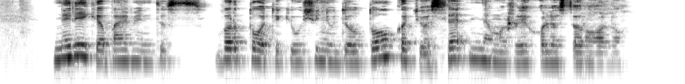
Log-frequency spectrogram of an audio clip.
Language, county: Lithuanian, Alytus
